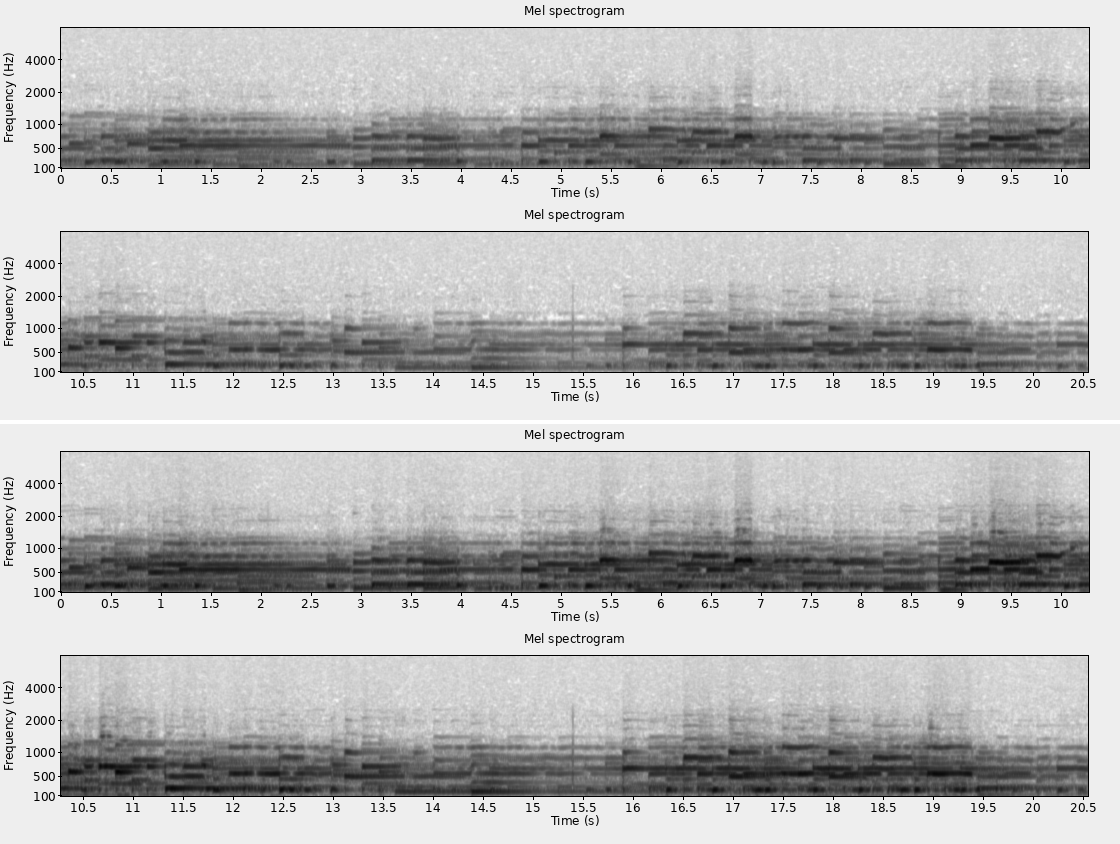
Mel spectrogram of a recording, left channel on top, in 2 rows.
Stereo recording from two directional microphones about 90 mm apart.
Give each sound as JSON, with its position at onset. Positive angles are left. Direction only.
{"t": 0.2, "sound": "music", "side_deg": -5}
{"t": 3.4, "sound": "music", "side_deg": -5}
{"t": 8.9, "sound": "music", "side_deg": -5}
{"t": 16.3, "sound": "music", "side_deg": -10}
